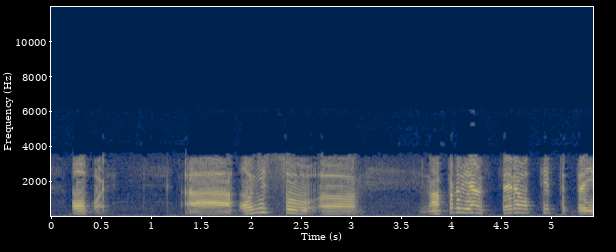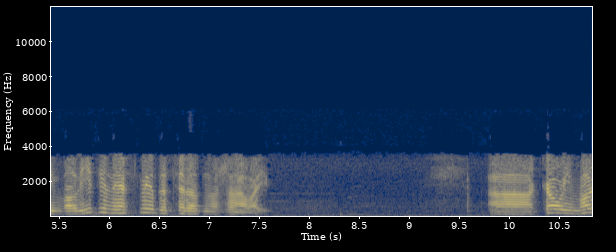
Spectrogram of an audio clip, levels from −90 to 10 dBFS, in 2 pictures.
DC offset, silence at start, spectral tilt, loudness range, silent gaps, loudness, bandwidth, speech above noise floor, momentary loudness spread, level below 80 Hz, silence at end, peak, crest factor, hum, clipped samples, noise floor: under 0.1%; 0.2 s; -7.5 dB/octave; 5 LU; none; -17 LUFS; 3.8 kHz; 36 dB; 10 LU; -58 dBFS; 0 s; 0 dBFS; 20 dB; none; under 0.1%; -53 dBFS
